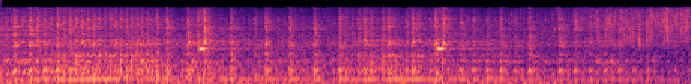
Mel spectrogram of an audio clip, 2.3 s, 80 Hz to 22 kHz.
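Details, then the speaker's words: Yamaha 20 hp two-stroke outboard, timing set the week before: buzzy revving with occasional sharp spits and pops from the intake, a lean sneeze condition. Cause not yet found; reed valves to be checked. "what we're looking at is why we've got this lean sneeze condition on the Yamaha we did the timing on last week"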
